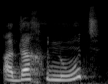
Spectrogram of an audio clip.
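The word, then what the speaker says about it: отдохну: written the conjugation of adakhnut, and rest of the verbs will have the similar conjugations. So, how do we conjugate adakhnut? Ya adakhnu, and the stress is on u, which is the ending.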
